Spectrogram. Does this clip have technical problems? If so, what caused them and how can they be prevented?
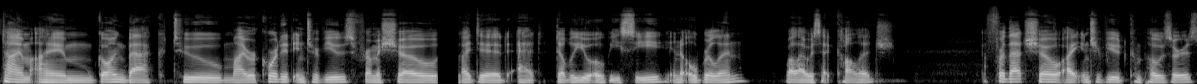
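Yes. A digital broadcast dropout mutes the sound from 4.37 to 4.63 s, fading out over 8 ms. About 213 ms of programme is simply gone, which fits roughly five lost frames. On a waveform this appears as a flat line; on a spectrogram, a clean vertical blank band. Stronger reception, such as better antenna placement, prevents it.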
